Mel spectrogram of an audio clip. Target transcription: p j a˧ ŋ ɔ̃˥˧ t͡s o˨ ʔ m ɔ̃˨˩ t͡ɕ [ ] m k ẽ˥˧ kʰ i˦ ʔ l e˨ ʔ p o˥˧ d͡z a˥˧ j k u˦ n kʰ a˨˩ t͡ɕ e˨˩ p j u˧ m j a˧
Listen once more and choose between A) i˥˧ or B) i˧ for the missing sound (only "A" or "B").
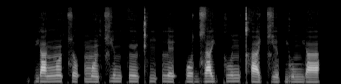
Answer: A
